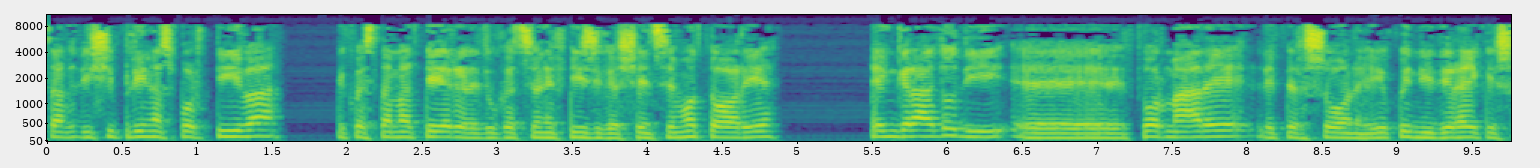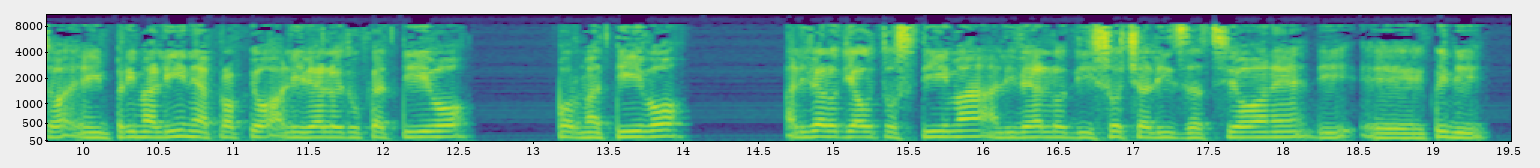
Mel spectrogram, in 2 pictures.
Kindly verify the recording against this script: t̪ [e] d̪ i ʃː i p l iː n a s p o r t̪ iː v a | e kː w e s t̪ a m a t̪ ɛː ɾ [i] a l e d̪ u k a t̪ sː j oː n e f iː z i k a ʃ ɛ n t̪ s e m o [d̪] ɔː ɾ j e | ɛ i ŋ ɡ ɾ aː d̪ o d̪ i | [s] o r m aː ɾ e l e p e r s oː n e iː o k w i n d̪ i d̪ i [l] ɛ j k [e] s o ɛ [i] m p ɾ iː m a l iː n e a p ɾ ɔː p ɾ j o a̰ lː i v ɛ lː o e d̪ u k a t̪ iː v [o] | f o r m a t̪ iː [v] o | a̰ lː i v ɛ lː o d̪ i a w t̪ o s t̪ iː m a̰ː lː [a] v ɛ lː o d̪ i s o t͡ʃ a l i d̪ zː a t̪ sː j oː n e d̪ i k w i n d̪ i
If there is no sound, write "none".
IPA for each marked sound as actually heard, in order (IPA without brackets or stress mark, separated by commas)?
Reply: a, j, t̪, f, ɾ, e, i, o, v, i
